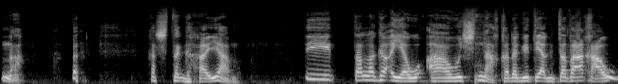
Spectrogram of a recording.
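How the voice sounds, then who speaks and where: A man's voice: fairly high pitch, animated, slow pace, sharp tone, no room sound, exaggerated voice. A man with an Ilocano Filipino accent playing a chatty, agreeable villager in a radio comedy drama. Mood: gossiping.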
